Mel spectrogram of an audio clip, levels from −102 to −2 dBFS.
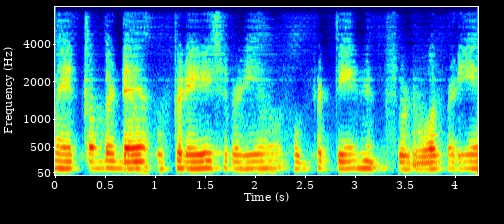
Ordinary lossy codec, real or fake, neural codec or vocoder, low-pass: none; fake; codec, 44.1 kHz, 0.9 kbps, DAC; 7.2 kHz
